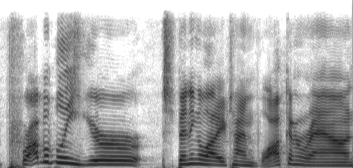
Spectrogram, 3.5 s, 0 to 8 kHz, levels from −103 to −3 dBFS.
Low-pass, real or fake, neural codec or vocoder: 7.2 kHz; fake; codec, 44.1 kHz, 7.8 kbps, Pupu-Codec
